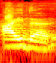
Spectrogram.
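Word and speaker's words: either: ईदर, ईदर का मतलब होता है भी, ईदर या आइदर, इसका प्रोनाउंसिएशन दोनों होता है, और तुम मछली को भी नहीं पकड़ पाए।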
